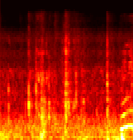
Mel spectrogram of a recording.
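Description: Faint scattered clicks and rustles of a small cardboard toy box being handled and pried open on a wooden table, with a child's voice near the end.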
